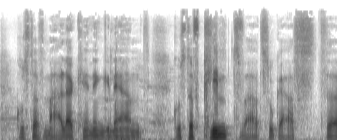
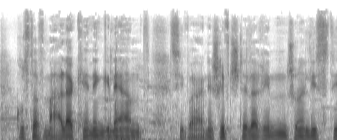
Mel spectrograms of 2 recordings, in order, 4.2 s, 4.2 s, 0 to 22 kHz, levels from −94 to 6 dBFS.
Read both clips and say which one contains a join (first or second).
second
